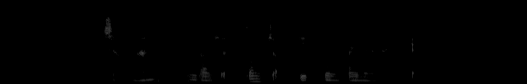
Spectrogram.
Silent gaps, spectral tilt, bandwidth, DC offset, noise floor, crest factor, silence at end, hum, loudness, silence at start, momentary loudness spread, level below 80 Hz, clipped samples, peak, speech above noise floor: none; -2 dB/octave; 11 kHz; under 0.1%; -84 dBFS; 26 dB; 0 s; none; -60 LUFS; 0.1 s; 12 LU; under -90 dBFS; under 0.1%; -38 dBFS; 20 dB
